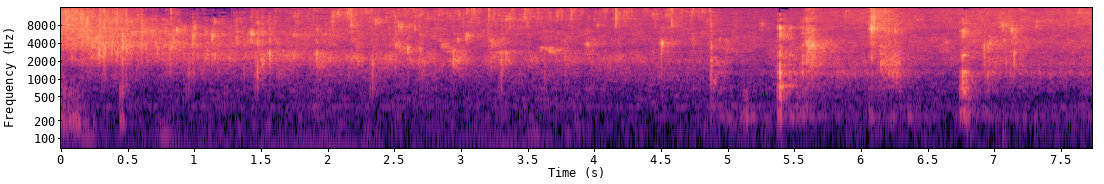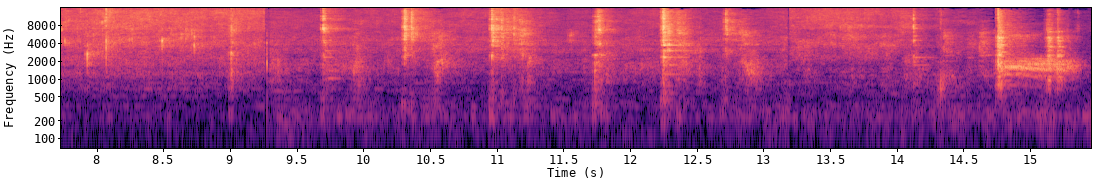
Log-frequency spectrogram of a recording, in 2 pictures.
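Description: Potato chunks sizzling as they drop into hot oil in a metal kadai. The hiss is strongest at first and thins over the first few seconds, then a spatula scrapes and knocks against the pan as the potatoes are stirred and fried.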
